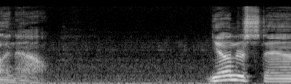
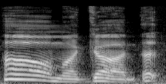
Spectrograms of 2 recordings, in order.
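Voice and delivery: ordinary talk

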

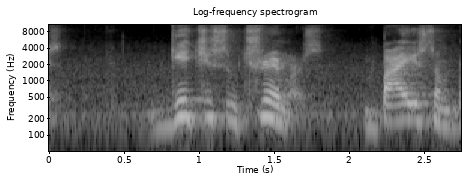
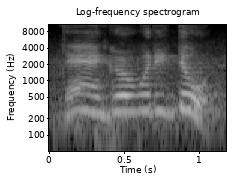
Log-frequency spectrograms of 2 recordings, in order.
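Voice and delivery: gossiping homegirl; 7 semitones higher, 5 dB quieter than usual. Retold or imitated. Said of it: "homegirls that say".

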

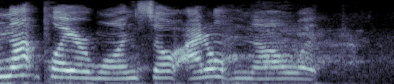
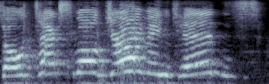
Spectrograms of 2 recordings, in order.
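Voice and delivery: mock safety warning; 7 semitones higher than usual. Player lecturing kids after a whoops, hammed-up warning. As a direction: call it out like a public announcement.

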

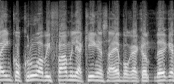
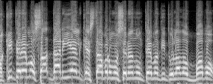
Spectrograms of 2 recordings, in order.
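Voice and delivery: higher, upbeat host promo voice; show host announcement; 7 semitones higher than usual. Acted. Host wraps up the episode, promoting the guest's song in an announcer voice. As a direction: sell the new track like a presenter.

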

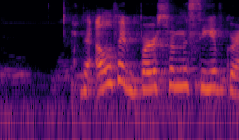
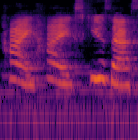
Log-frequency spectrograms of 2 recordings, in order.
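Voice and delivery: friendly yell; 6 semitones higher than usual. A narrator's reading. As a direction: call out a greeting as you pass. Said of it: "Annie yelled".

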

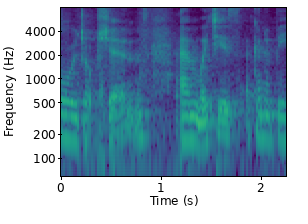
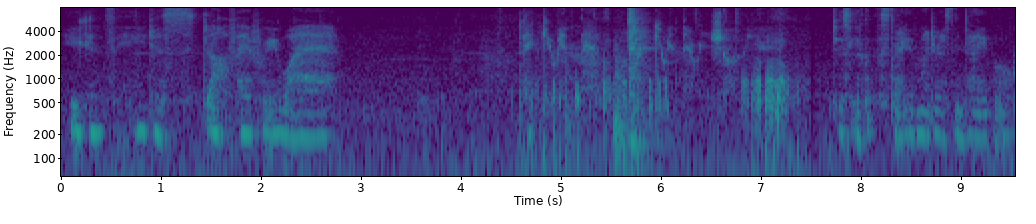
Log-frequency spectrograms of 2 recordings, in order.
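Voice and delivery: whispering; 7 dB quieter than usual. Real, not acted. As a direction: creep round the house whispering. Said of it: "so we're gonna talk really quietly".

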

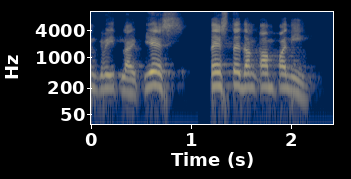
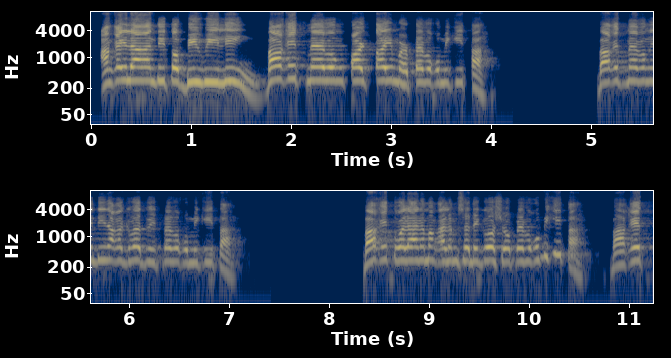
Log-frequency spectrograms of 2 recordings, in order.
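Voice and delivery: fired-up rally; 5 semitones higher, 6 dB louder than usual. Real, not acted. Motivational speaker rallying crowd.

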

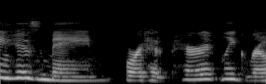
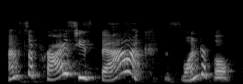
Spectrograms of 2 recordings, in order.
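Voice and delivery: delighted; 8 semitones higher than usual. A narrator's reading. Girls rejoice at Aslan.

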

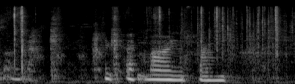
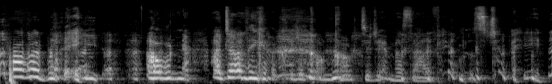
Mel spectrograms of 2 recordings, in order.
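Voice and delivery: laughing; 4 semitones higher, 7 dB louder than usual. Real, not acted. Laughing about the tip.

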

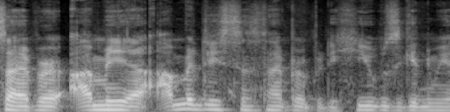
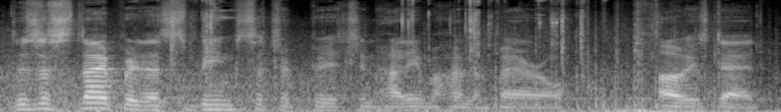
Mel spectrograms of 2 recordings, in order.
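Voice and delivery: ordinary talk

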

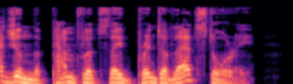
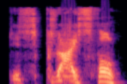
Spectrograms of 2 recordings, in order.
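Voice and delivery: growling; 5 semitones higher than usual. A narrator's reading. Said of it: "growled Clencher".

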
